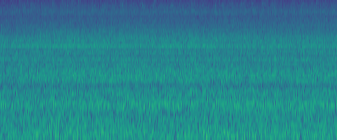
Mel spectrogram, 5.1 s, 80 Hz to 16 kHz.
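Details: Suntec A2VA single-stage oil burner fuel pump, bled through a hose into a container with the filter not changed: steady, even whirring hum at constant pitch with no gurgle or surging; no cavitation or air bubbles, pump running normally.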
